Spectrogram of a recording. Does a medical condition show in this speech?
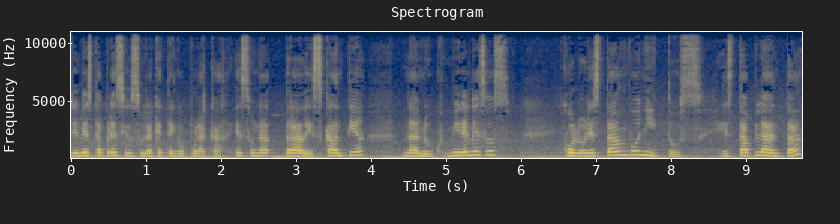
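No.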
